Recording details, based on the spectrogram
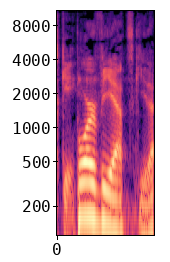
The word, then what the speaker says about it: Borowiecki: Borowiecki.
